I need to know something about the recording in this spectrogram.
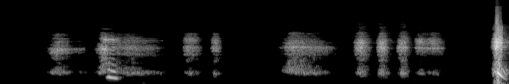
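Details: Run of powerful sneezes: several short, forceful breathy bursts ending in a sharp explosive sneeze.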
